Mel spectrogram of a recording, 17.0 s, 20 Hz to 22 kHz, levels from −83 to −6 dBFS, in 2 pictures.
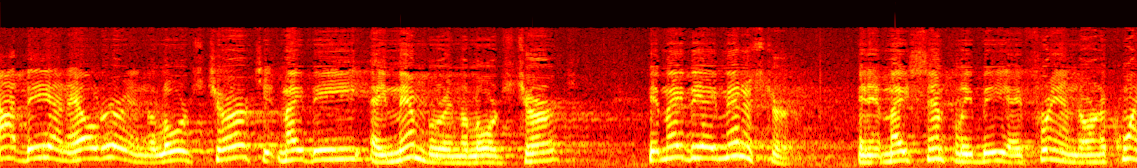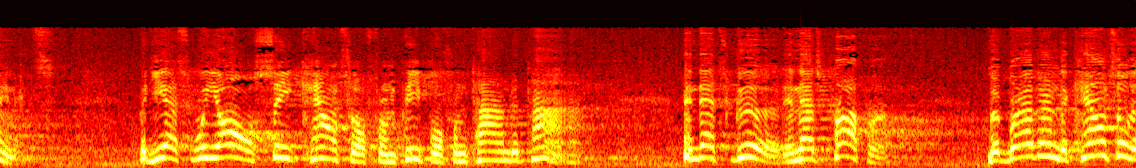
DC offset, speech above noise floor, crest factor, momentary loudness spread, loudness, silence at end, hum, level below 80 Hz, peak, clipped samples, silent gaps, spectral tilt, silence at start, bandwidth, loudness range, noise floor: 0.3%; 22 dB; 14 dB; 12 LU; -13 LUFS; 0 s; none; -50 dBFS; 0 dBFS; under 0.1%; none; -6 dB/octave; 0 s; 11.5 kHz; 3 LU; -35 dBFS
